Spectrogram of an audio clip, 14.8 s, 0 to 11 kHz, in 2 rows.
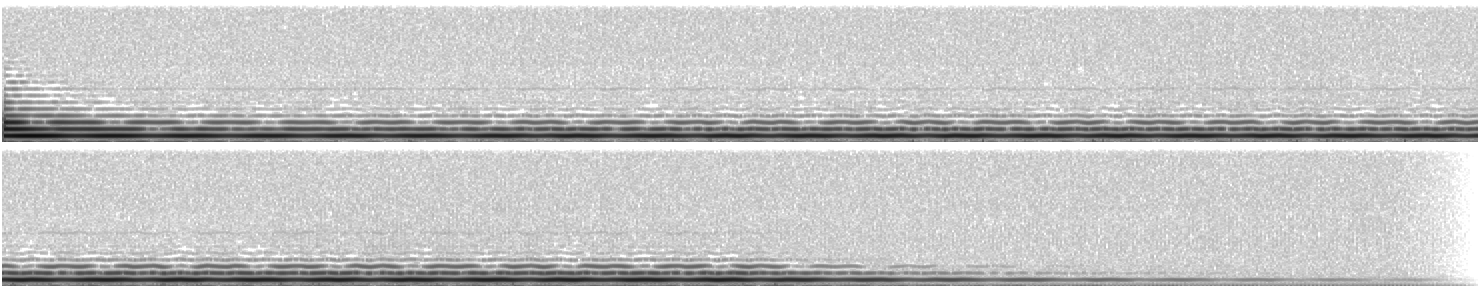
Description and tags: Noisy Mellowness - C5
This is a sample from my Q Rack hardware synth. It is part of the "Q multi 007: Noisy Mellowness" sample pack. The sound is on the key in the name of the file. The low-pass filter made the sound mellow and soft. The lower keys can be used as bass sound while the higher keys can be used as soft lead or pad. In the higher region the sound gets very soft and after normalization some noise came apparent. Instead of removing this using a noise reduction plugin, I decided to leave it like that.
synth, mellow, multi-sample, waldorf, soft, bass, electronic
